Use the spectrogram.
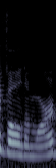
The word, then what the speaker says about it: Voldemort: But maybe Ron just doesn't like when people say Voldemort because he finds the silent T at the end to be pretentious as fuck.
